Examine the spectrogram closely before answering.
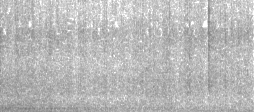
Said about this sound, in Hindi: अब ये कोई ड्रोन उड़ा रहा उड़ा रहा नहीं अच्छा हेलीकॉप्टर पुलिस का हेलीकॉप्टर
